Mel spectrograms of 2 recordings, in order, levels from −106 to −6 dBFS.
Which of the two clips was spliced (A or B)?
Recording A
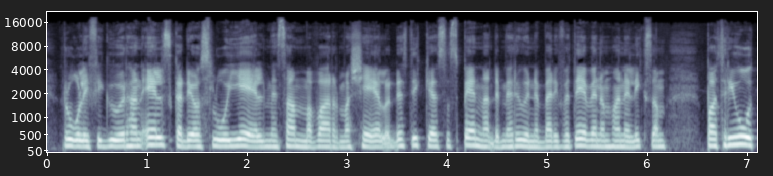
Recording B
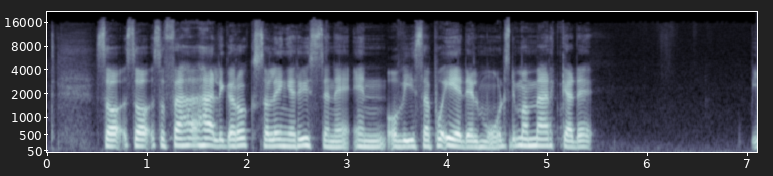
B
